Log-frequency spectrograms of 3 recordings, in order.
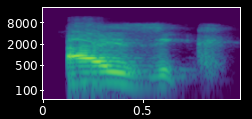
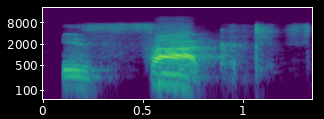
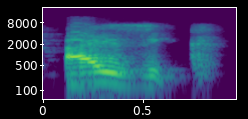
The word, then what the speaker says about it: Isaac: actually this is pronounced isaac in english it may look is sack but the pronunciation in english is isaac i-s-a-c is isaac in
